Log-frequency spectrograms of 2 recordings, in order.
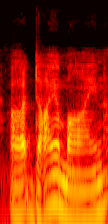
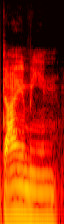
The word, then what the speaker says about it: Diamine: For example, diamine, I believe is how you pronounce that. That's how they say it in the UK. I said diamine for a very, very, very long time.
